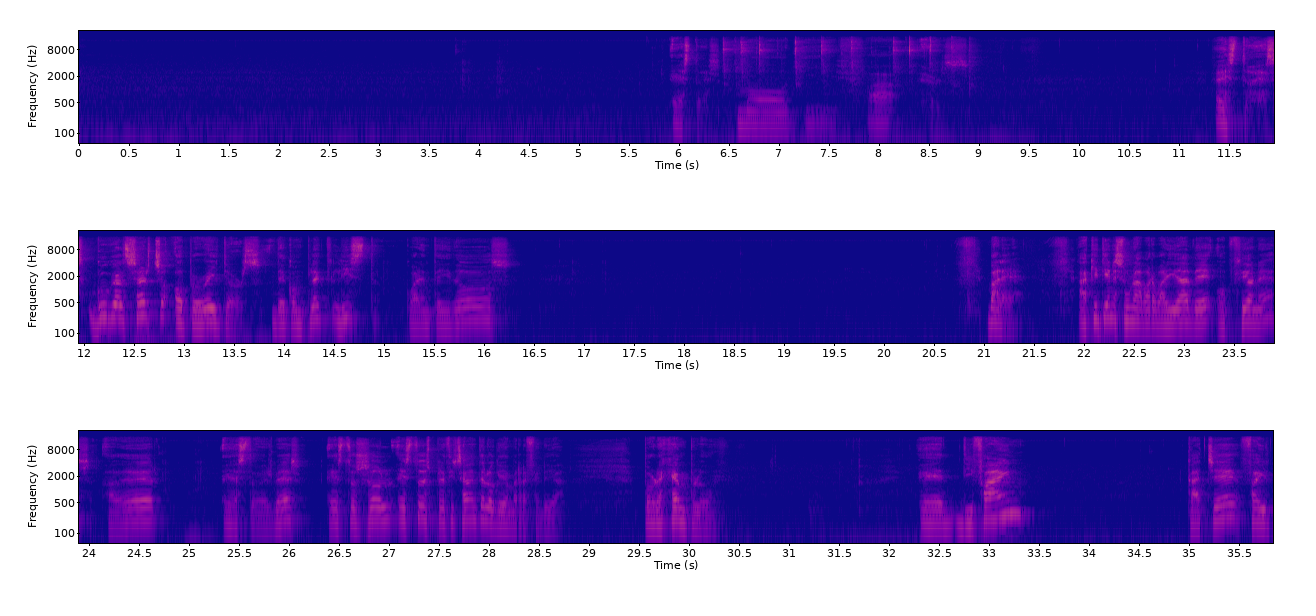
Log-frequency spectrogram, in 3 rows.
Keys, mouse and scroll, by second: 0.5-3.8 scroll up 1, 3.8-5.4 scroll up 1, 5.4-5.9 scroll up 1, 5.9 click, 6.2-9.0 typing, 17.3-18.8 scroll down 1, 18.8-23.1 scroll down 1, 23.1-26.7 scroll down 1, 26.7-29.2 scroll down 1, 29.2-31.4 scroll down 1, 31.4-33.9 scroll down 1, 33.9-34.7 scroll down 1, 34.7-35.8 scroll down 1.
